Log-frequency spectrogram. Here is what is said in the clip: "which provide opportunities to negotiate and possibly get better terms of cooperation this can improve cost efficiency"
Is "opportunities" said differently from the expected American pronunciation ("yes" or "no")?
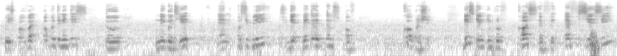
yes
